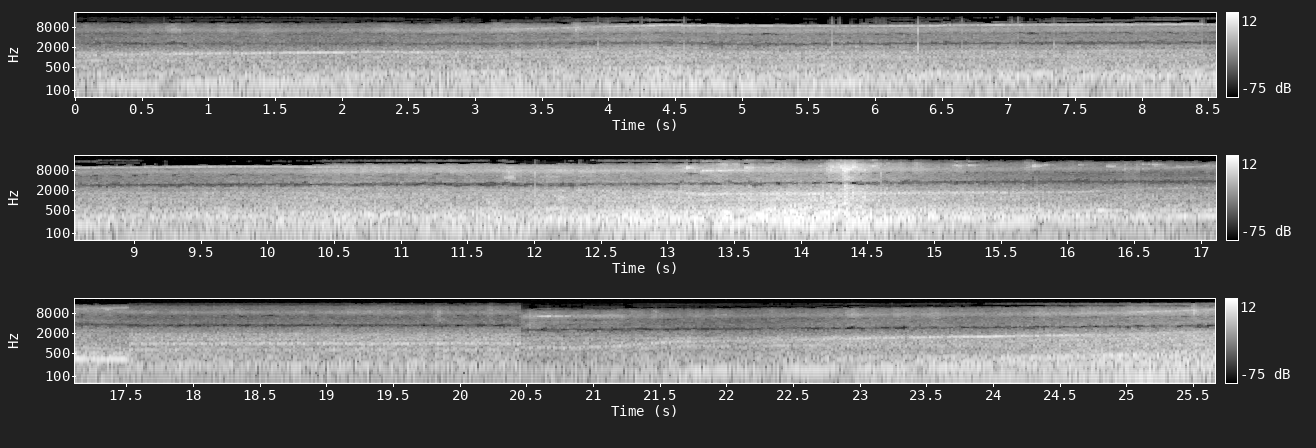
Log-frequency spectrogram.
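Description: A bus engine hums and rises in pitch as the bus pulls away.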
